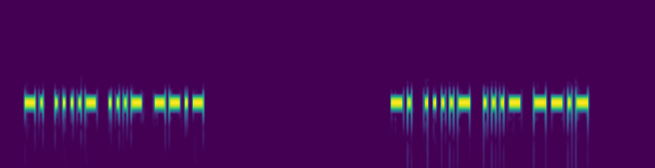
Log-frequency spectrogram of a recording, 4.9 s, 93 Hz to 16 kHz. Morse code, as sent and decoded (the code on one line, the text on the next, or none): -. ....- ...- --.- / -. ....- ...- --.-
N4VQ N4VQ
